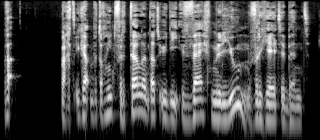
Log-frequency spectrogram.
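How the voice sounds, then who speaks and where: A menacing blackmailer in a radio play, played by a man. He has a husky voice of medium pitch. His delivery is mocking and needling. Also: brisk, natural voice. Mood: sneering threat.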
